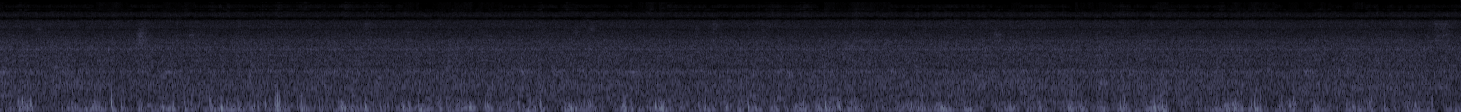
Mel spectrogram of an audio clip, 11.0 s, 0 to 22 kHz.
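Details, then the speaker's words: New Hampton Bay 11-inch table fan on low: low uneven rushing whoosh, no clicking or rubbing, moving lots of air; owner thinks it is just airflow, unsure if same fault as previous defective unit. "even though low the thing is moving quite a bit of win was a ton of air on low"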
